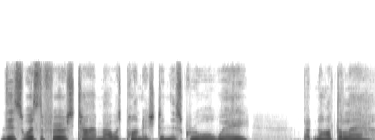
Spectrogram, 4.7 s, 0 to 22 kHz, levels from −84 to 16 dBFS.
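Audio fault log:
The speech signal arrives intact over the WebRTC call path, with the top of the spectrum ending near 12 kHz and the usual coding texture that fits Opus at around 32 kbps, and nothing disrupts the audio at any point.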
